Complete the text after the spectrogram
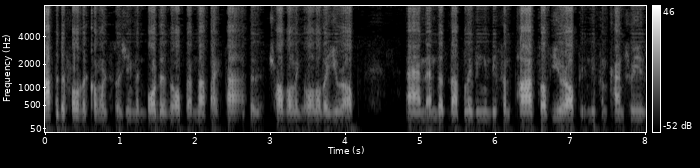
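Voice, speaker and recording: A man speaks at a very fast pace with big swings in loudness, the sound dry and close with no echo. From Slovakia, ethnic Hungarian. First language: Hungarian. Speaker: webinar presenter, intercultural trainer. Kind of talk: webinar presentation.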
